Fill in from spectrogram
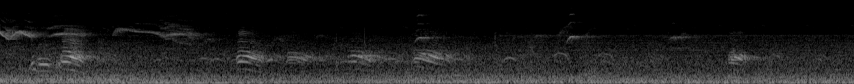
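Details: Evening roost of crows on a terrace, young and adult birds mixed; scattered hoarse caws from several birds, plus a few higher squealing calls early on, with a low background rumble.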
